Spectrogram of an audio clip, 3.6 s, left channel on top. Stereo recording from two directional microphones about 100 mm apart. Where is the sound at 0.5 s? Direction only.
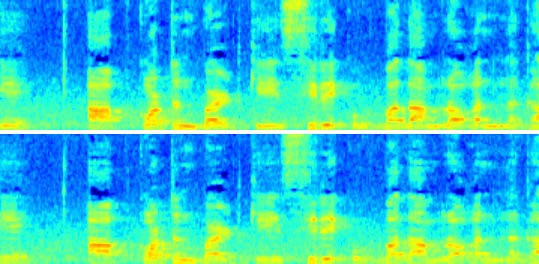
30° left (ahead or behind).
